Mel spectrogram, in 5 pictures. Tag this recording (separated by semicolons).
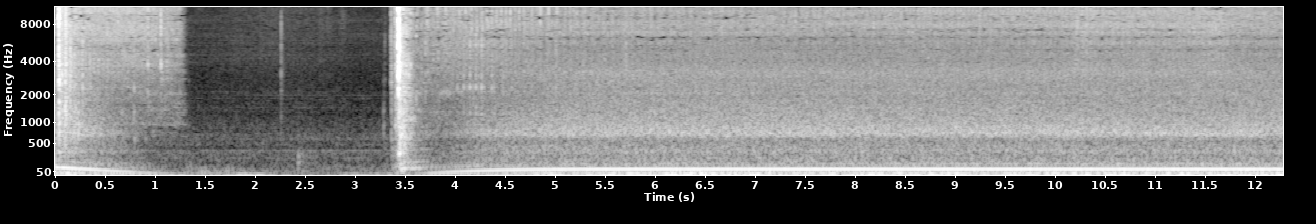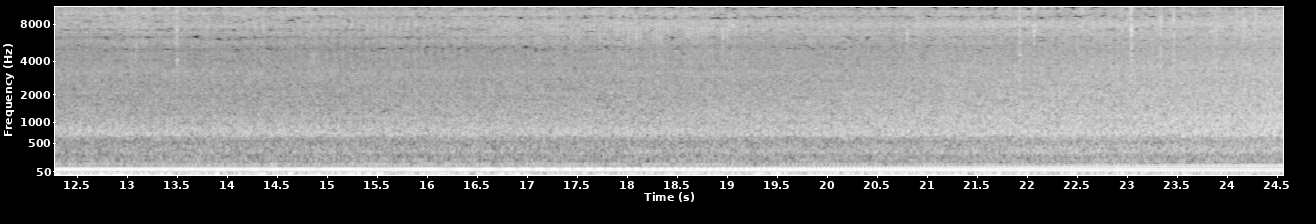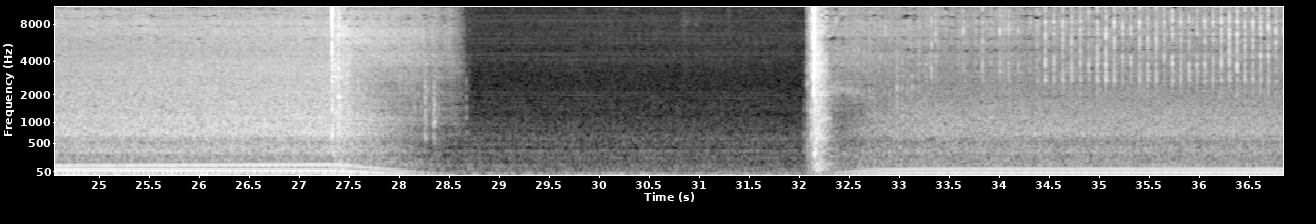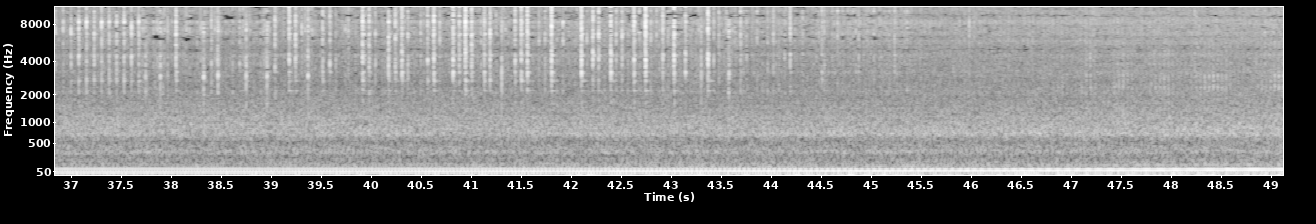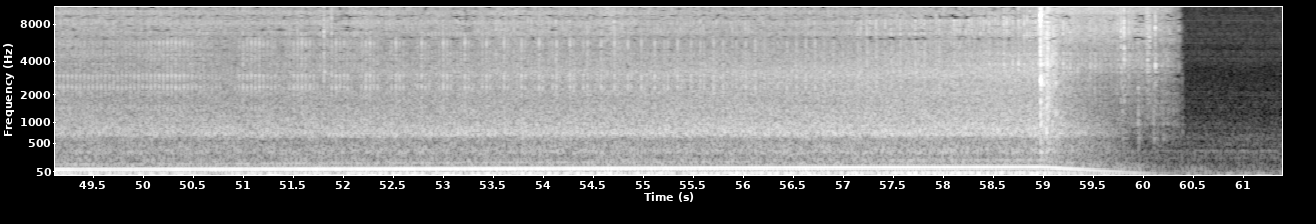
ffwd; machine; reel; rewind; start; stop; tape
